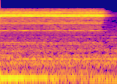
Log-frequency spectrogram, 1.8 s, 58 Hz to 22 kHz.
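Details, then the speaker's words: Galaxy ultrasonic probe sonicator with sound-proof chamber, 6 mm probe, pulse on/off mode: thin high-pitched whine for about a second and a half, cutting off cleanly at pulse off; normal cycling. "അൾട്രാസോണിക്കായിട്ടുള്ള സൗണ്ടിൻ്റെ കാരണം അവിടെ bubbles create ആയിക്കൊണ്ടിരിക്കും. പിന്നെ pulse on and ഓഫിന് variations വേണ്ട കണ്ടോ ഇവിടെ വന്നുകൊണ്ടിരിക്കുന്നു."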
